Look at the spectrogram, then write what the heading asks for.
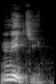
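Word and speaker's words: Νίκη: comes from nike yes which in greek is pronounced nikki now nikki means win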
